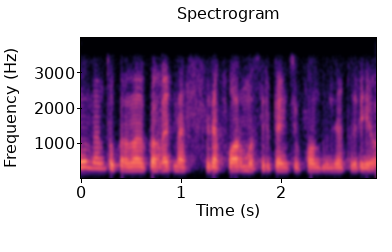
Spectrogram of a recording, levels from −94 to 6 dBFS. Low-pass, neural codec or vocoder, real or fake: 3.6 kHz; none; real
